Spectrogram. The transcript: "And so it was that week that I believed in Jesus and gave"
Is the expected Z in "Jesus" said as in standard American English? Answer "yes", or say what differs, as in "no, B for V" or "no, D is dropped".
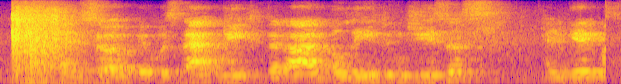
yes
